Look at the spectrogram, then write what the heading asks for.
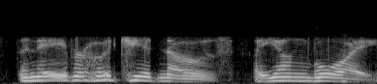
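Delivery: put-on speech on a smoky exhale. Retelling a psychic's answer on the phone: imitating speaking on a smoky exhale. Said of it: "she exhales again and she says".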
